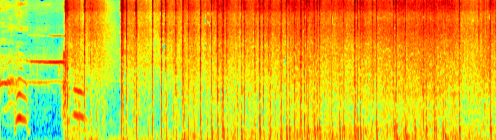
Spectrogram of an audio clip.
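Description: Aerial fireworks going off in a dense, continuous barrage of rapid pops and crackle, starting about a second in.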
